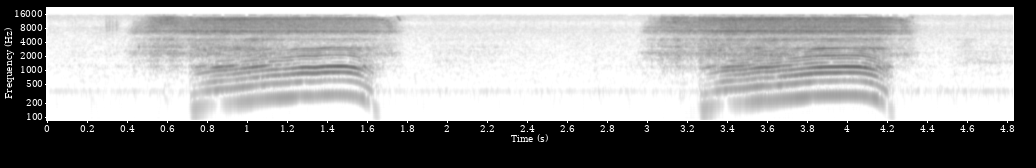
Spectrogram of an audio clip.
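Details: Two long, whistling, rising snores on in-breaths about 2.5 seconds apart, with quiet breathing out between, from a sleeping boy, with music in the background; snoring.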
